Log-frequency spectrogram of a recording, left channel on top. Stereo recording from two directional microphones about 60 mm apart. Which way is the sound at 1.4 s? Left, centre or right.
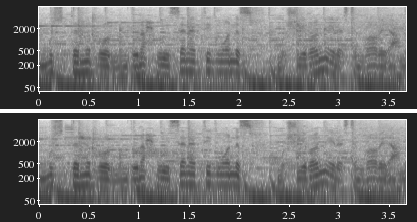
Centre.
